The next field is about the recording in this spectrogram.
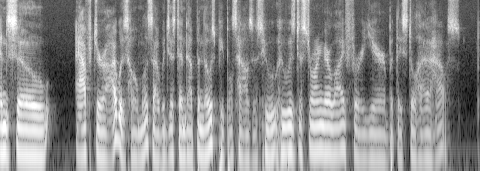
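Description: A man's fairly low, dark, mellow voice at a fairly quick pace, with fairly even intonation, on a very clean recording with a silent background. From US South, Atlanta and Waco, Texas. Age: 40s. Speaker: climbing hold maker, recovering addict. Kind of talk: interview storytelling. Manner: halting, many false starts.

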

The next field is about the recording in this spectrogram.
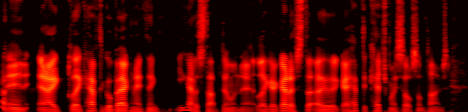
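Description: With hardly any pauses, a man speaks at a very fast pace in a bright, sharp tone at medium pitch with ordinary pitch variation, the sound dry and close with no echo. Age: 40s. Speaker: returning podcast guest. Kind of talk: casual chat.

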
